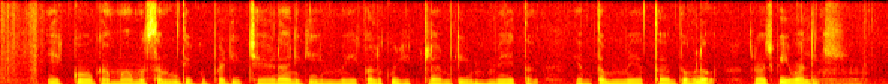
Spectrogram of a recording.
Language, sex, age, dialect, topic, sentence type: Telugu, male, 18-24, Southern, agriculture, question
